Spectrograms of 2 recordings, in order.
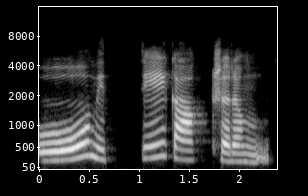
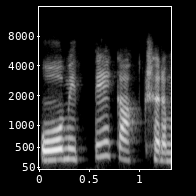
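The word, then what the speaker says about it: ಓಮಿತ್ಯೇಕಾಕ್ಷರಂ: ಯಪ್ರಯಾತಿತ್ಯಜಂದೇಹಂ ಸಯಾತಿ ಸಯಾತಿ ಪರಮಂಗತಂ ಇದರೊಂದು ಉಚ್ಚಾರಣೆ ಓ ದೊಡ್ಡ ಇದೆ ಓಮಿತೇಕಾಕ್ಷರಂ ಸಅಂದ್ರೆ ಇದನ್ನ ಬಿಡಿಸಿದಾಗ ಒಟ್ಟಾರೆ ಮೂರು ಪದಗಳು ಇಲ್ಲಿ ಆಗುತ್ತೆ ಒಂದು ಓಂ ಎರಡನೆದು ಇತಿ ಮೂರನೆದು ಏಕಾಕ್ಷರಂ ಸೋ ಎಲ್ಲ ಕೂಡಿಸಲಿ ಓಂ ಇತ್ತೇಕಾಕ್ಷರಂ ಅಂತ ಹೇಳ್ತಾರೆ ಸೋ ನಿಮಗೆ ಅದು ಹೇಳಲಿಕ್ಕೆ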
